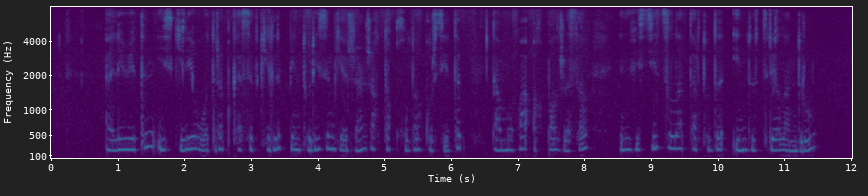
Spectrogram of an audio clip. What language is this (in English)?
Kazakh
